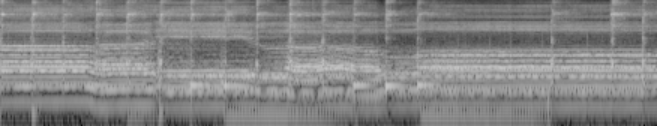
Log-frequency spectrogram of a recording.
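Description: Group of male voices singing an Al-Banjari sholawat chant through microphones, holding long notes that shift in pitch every second or two.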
